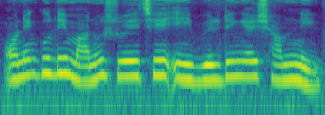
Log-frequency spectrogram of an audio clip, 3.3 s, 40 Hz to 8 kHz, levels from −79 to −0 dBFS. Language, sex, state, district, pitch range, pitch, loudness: Bengali, female, West Bengal, Alipurduar, 200-240 Hz, 235 Hz, -12 LUFS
